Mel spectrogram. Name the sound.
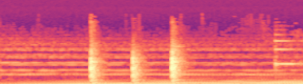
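knocking on a door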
